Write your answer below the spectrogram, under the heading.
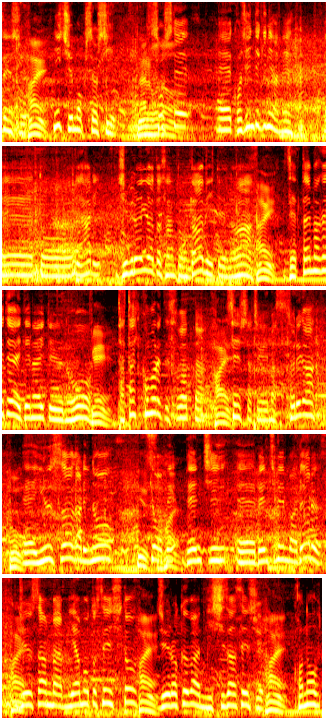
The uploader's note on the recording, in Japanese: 清水エスパルスとジュビロ磐田の静岡ダービーの試合会場から収録！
